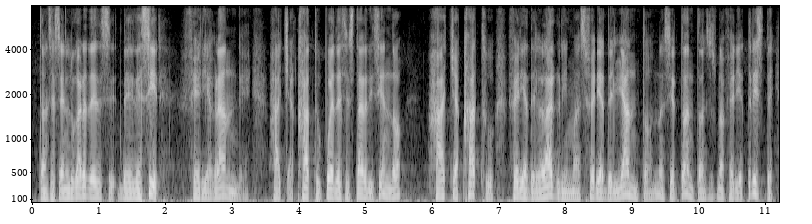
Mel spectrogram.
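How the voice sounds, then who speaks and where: A man teaching Aymara pronunciation, slow and careful, repeating each word for his learners. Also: medium pitch, creaky, no room sound. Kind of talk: pronunciation lesson.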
